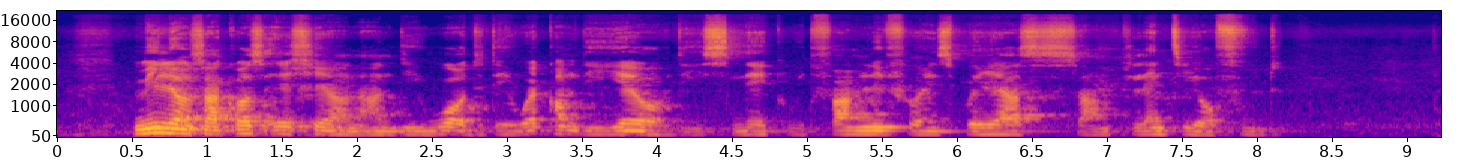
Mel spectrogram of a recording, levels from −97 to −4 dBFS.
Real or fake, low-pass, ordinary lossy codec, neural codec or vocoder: real; 19.8 kHz; none; none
